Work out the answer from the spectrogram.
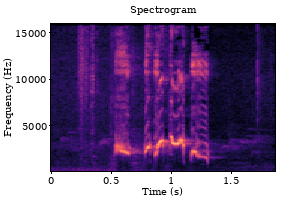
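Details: Red-whiskered bulbul kept as a cage bird, giving one short doubled-style phrase used to teach young birds: four quick, bright, slurred whistles in under a second, against a quiet background.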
